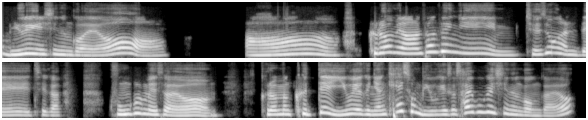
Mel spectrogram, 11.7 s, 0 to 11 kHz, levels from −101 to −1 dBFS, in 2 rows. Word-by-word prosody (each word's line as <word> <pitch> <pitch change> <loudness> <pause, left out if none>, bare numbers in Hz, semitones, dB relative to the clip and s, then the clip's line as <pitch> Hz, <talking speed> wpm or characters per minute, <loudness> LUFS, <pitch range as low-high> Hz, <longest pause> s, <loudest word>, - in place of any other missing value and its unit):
미국에 255 +4 +4
계시는 240 -4 -1
거예요? 195 - 0 0.8
아 220 +2 +1 0.3
그러면 305 -2 +2
선생님 300 - -1
죄송한데 220 -8 -3
제가 195 -1 -6 0.5
궁금해서요. 225 - +2 0.5
그러면 240 +1 +1
그때 270 +7 +1
이후에 255 +2 +2
그냥 235 0 0
계속 405 - +1
미국에서 230 +1 -2
살고 355 +7 0
계시는 295 - -1
건가요? 180 - -4
240 Hz, 260 characters per minute, -13 LUFS, 205-290 Hz, 0.8 s, 미국에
